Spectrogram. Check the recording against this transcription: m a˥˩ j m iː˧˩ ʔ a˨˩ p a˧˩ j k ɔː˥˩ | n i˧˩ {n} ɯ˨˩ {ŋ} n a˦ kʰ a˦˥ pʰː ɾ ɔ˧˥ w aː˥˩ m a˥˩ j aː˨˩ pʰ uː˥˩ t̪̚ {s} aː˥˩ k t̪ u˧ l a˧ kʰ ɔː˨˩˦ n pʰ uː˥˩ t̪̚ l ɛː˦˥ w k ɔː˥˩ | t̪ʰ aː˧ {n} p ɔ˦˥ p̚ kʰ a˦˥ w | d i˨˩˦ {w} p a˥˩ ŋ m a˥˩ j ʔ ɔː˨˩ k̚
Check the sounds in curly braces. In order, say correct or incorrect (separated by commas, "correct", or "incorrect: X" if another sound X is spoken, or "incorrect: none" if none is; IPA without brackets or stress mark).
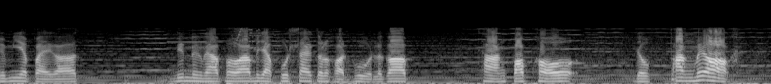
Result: correct, correct, correct, incorrect: ŋ, correct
